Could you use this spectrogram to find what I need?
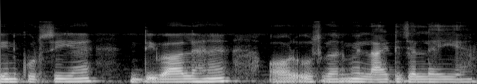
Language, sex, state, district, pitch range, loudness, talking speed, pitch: Hindi, male, Chandigarh, Chandigarh, 120-135 Hz, -17 LUFS, 165 wpm, 125 Hz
